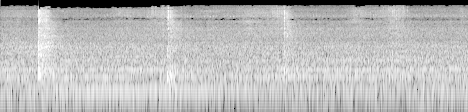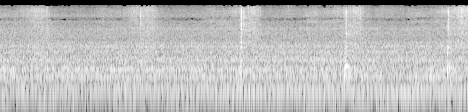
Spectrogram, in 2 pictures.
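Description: A machine hums steadily in the background.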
